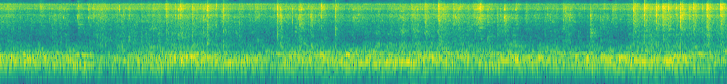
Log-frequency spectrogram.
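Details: Steady, overlapping low coos from a group of Kolkata pigeons, rising and falling slightly in loudness without any pause.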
